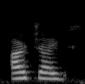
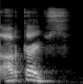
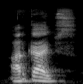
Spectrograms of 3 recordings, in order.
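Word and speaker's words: archives: আর্চাইভস। হ্যাঁ, উচ্চারণটা হবে আর্কাইভস। কি হবে বলো, কি হবে বলো তো এটার প্রনাউন্সিয়েশনটা? এটার প্রনাউন্সিয়েশনটা হবে, এটার প্রনাউন্সিয়েশন আর্চাইভস। না, এটা প্রনাউন্সিয়েশন হবে আর্কাইভস, আর্কাইভস।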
